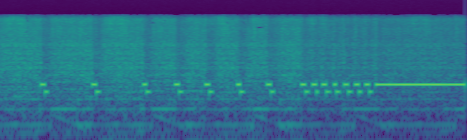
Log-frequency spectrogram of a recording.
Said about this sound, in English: the onboard computer will indicate the right time to shoot with an audible and visual signal. Tap to shoot, but don't wait too long or the enemy will escape. The correct time to shoot is when the beep is continuous. This is the sound you will hear.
